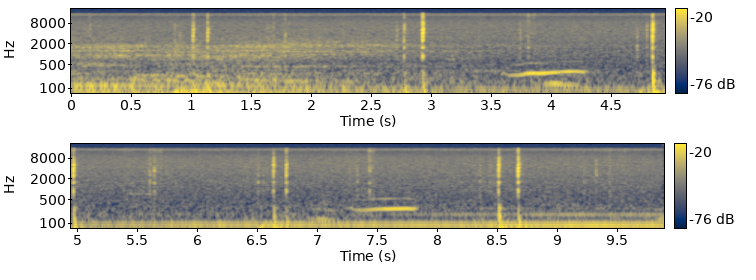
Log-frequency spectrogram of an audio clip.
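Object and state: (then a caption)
Paperback textbook. Fingertips tap on the front cover of a glossy paperback biology textbook, a solid paper book resting on a bed, making sparse, soft, dry clicks that die away almost instantly. The taps sit over a steady low hum, with a couple of faint short rising tones in between, and the whole clip stays very quiet.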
